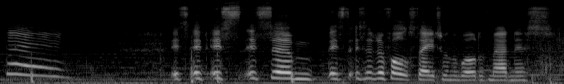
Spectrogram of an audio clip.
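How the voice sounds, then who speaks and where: A woman's voice: fairly high pitch, lively intonation, a little slow, a little mellow, rough recording. A British woman chatting casually while gaming, in a rambling way with frequent stammered restarts. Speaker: gaming streamer. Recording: music behind the voice.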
